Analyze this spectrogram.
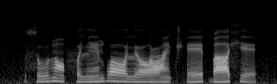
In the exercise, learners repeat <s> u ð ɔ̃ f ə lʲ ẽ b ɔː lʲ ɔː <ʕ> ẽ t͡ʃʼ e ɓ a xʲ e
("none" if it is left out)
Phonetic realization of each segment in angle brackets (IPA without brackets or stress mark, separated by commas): s, ʕ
